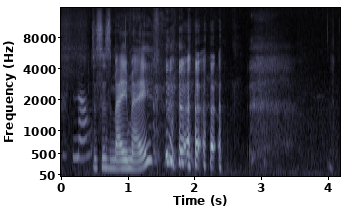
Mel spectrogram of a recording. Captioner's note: laughs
